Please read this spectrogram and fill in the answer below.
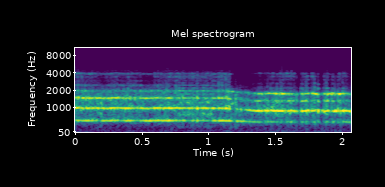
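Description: A woman's singing voice holding one long, steady note, dipping slightly in pitch about a second in, heard over a video call.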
